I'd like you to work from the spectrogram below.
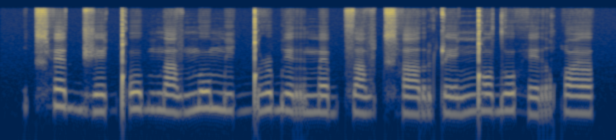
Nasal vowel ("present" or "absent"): absent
